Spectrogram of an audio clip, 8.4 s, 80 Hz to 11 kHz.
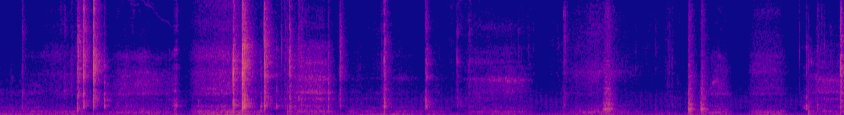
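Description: Small plastic clicks and rustles from a DJI Mini 2 SE drone being handled and a protective piece being pulled off it: faint, irregular clicks, with a louder cluster about two and a half seconds in.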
